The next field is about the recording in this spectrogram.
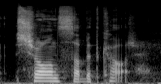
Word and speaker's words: Sean Sabetkar: Som undrar hur nära, och du får hjälpa mig med uttalet här, men Sean Sabbe... Sabbe jag, vet, jag vet ju 100% vem det är, men jag har aldrig lyckats uttala hans namn. Hjälp mig. Eh. Sean Sabetkar.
